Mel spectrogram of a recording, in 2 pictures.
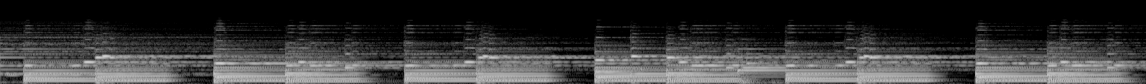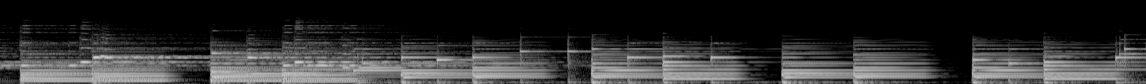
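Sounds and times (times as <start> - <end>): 
strings: 0.0 - 4.1
flute: 0.0 - 18.9
piano: 0.0 - 22.9.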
